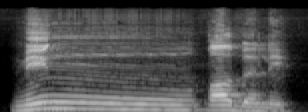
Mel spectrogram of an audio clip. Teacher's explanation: ketika nun sakinah atau tanwin bertemu dengan kaf dan qaf, langsung makhrajnya terkunci sempurna. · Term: ikhfa ab'ad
